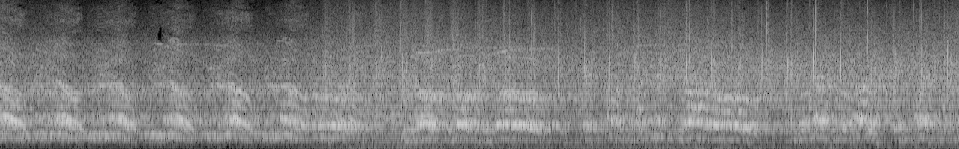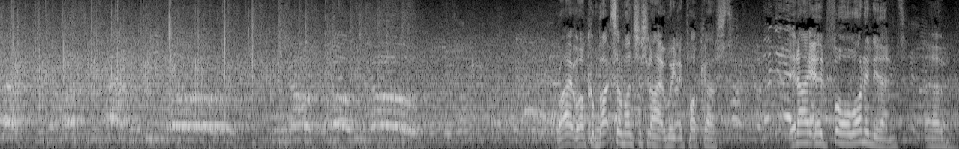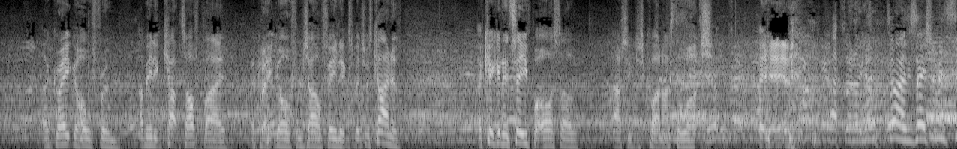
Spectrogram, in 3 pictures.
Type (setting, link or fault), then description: setting, busy venue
